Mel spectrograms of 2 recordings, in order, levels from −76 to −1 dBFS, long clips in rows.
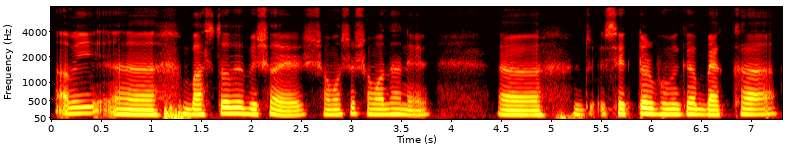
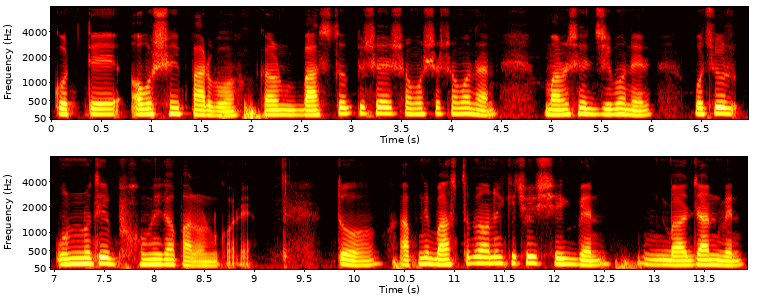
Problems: background sounds at intervals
